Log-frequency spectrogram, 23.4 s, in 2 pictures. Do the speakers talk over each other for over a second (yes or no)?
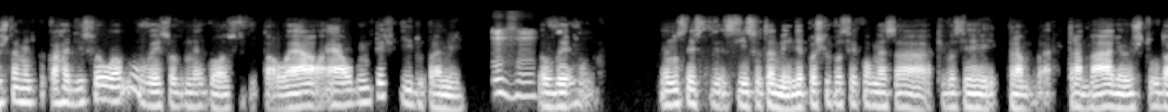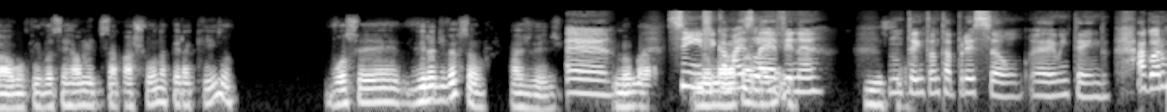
yes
